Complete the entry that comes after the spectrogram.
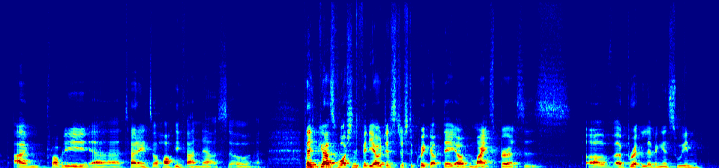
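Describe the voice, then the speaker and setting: A fairly quick man with an English accent and ordinary pitch variation. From England. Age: 20s. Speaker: vlogger. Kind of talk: casual vlog monologue. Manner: hesitant, many fillers. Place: home room.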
